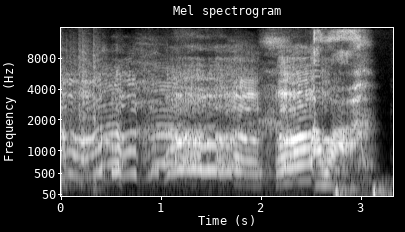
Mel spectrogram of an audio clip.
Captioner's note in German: schreien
